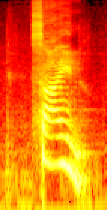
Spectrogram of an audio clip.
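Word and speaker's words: sign: इसके एग्जाम्पल है साइन, साइन, I और N के दरमियान में G है तो G क्या होगा, वो साइलेंट होगा, G आवाज नहीं देगा।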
